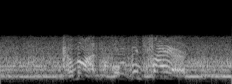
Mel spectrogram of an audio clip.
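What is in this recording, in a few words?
English attack position mood high; War Thunder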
